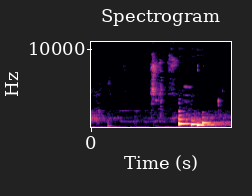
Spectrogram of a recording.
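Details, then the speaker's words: 3D printer control board powered up after a firmware flash: a short rising run of clear chime notes over a quiet room, the normal startup ding showing the board booted. "And then we're going to power the board up. Wait for the ding."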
